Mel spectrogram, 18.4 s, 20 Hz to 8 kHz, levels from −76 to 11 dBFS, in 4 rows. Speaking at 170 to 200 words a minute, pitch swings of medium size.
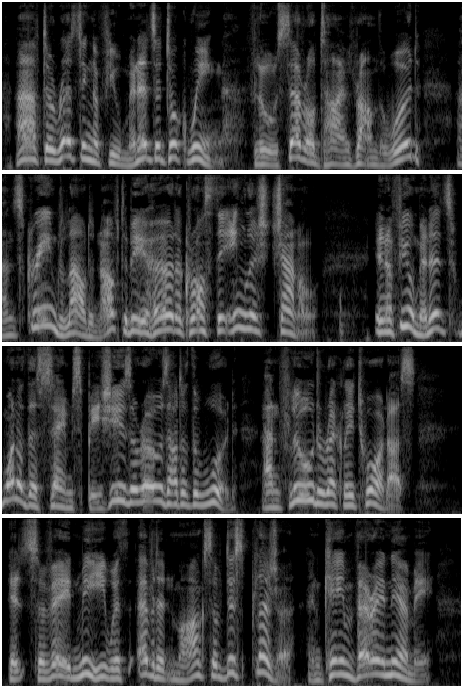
No: average, 185 wpm; wide, 7.1 semitones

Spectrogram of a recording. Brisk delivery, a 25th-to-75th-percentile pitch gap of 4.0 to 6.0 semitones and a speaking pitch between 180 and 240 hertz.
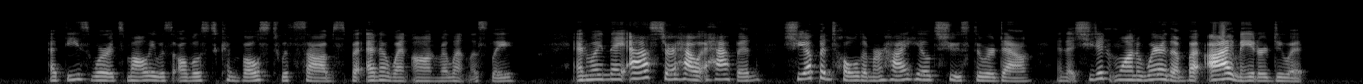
Yes: fast, 210 wpm; average, 4.3 semitones; medium, 185 Hz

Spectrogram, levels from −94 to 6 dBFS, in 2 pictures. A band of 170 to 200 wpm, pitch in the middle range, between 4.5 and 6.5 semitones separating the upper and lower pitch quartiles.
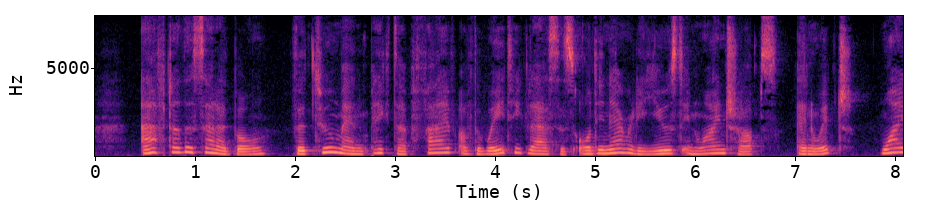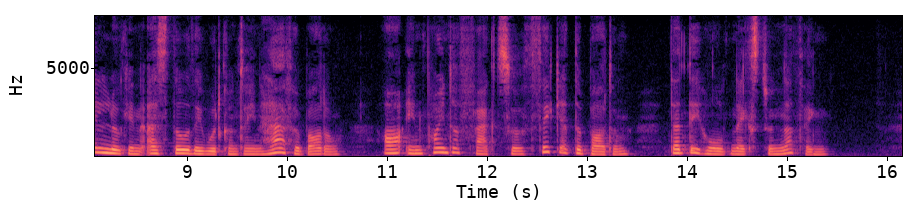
Yes: average, 175 wpm; medium, 180 Hz; average, 5.1 semitones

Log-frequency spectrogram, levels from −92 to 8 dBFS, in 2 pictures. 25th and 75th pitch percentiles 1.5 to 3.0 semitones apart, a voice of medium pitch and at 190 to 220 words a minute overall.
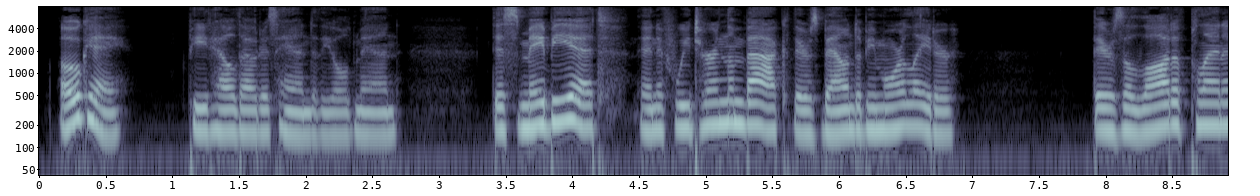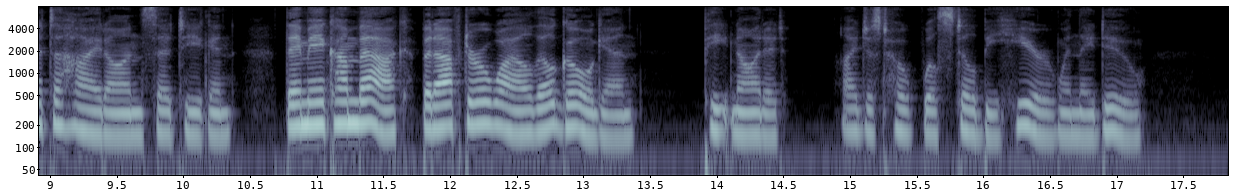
No: average, 3.7 semitones; medium, 165 Hz; average, 200 wpm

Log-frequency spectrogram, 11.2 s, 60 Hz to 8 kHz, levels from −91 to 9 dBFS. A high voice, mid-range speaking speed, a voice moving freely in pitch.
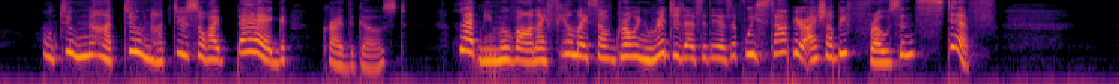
Yes: very high, 285 Hz; average, 170 wpm; wide, 6.1 semitones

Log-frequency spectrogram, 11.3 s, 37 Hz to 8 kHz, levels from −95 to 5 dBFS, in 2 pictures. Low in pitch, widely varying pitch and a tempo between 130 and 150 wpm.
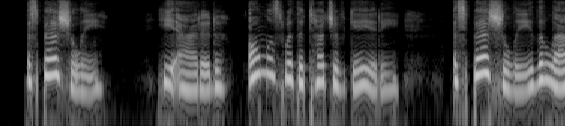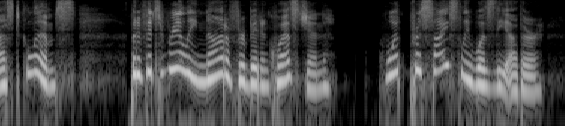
No: high, 240 Hz; wide, 8.8 semitones; average, 140 wpm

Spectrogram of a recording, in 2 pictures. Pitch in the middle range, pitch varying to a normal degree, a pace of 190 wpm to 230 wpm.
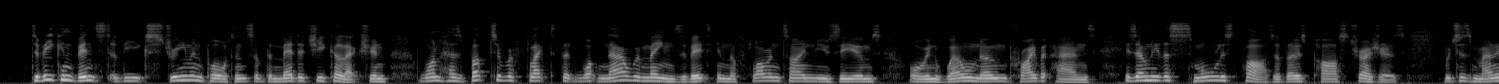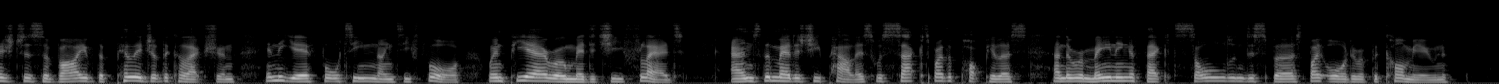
No: medium, 145 Hz; average, 3.6 semitones; average, 160 wpm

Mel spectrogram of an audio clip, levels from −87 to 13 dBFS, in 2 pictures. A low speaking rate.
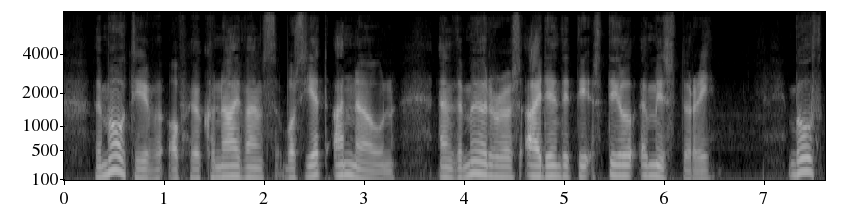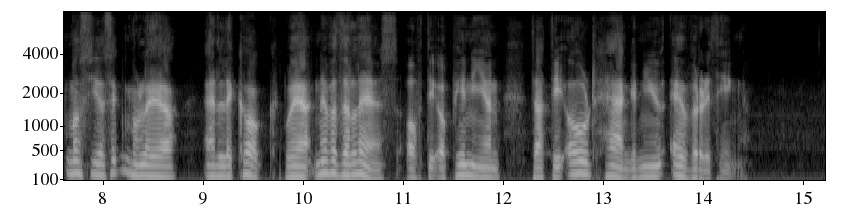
Yes: slow, 120 wpm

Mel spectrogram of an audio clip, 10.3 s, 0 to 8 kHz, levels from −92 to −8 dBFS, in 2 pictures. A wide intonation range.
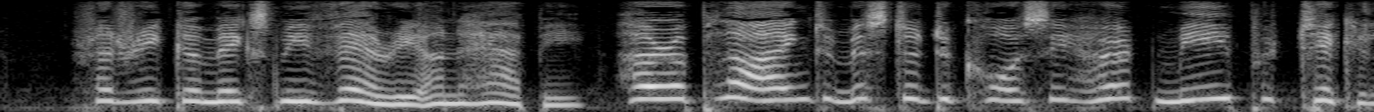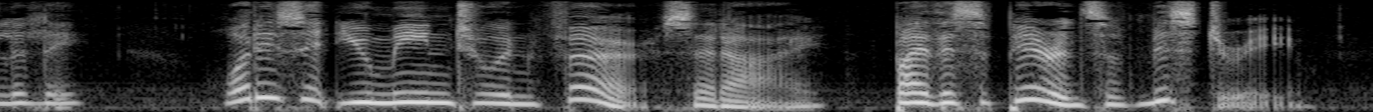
Yes: wide, 5.7 semitones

